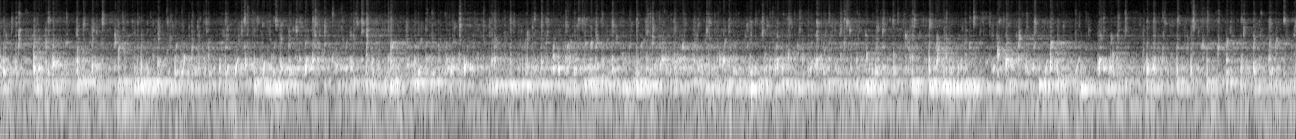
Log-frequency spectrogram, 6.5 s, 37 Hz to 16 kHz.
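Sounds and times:
pipe gurgling aboard a galleon: 0.0s - 6.4s.

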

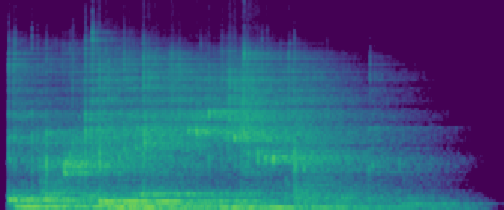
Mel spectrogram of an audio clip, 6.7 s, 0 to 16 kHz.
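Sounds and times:
water drips: 0.4s - 5.9s.

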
